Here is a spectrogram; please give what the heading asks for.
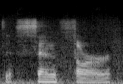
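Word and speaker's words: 1000-THR: If you read the name 1000-HR with that, like more phonetically, when replacing 1000 with sen, you get centaur, or centaur, and well, it's a centaur.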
